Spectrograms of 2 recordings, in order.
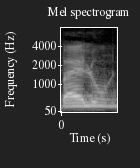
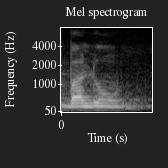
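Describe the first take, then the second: First: The first syllable sounds like 'bae'. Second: The first syllable sounds like 'buh'. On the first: The speaker calls it wrong. "ये तरीका गलत है" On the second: The speaker calls it right. "आपको बोलना है बलून"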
